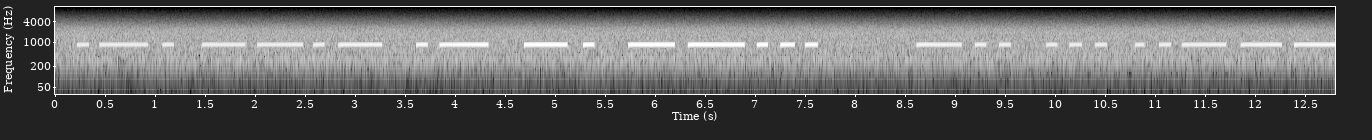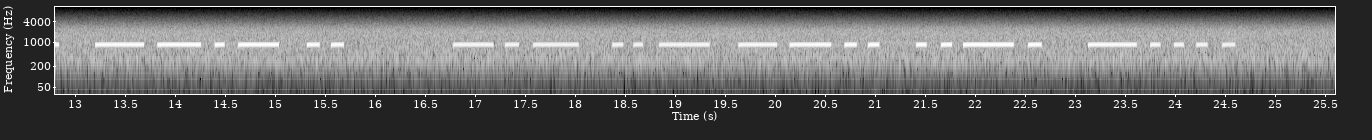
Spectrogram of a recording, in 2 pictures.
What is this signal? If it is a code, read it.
Morse code, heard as a keyed tone, hand-sent with a straight key, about 10 wpm, 870 Hz, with radio static. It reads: RQAN7 DS2QI KUZF6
